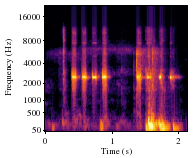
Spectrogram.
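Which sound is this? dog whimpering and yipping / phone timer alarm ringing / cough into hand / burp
phone timer alarm ringing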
